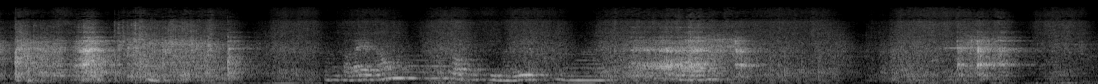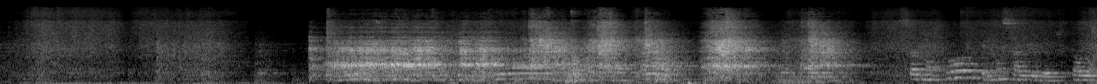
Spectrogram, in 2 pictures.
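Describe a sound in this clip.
Paint rollers swish and rasp against a wall.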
